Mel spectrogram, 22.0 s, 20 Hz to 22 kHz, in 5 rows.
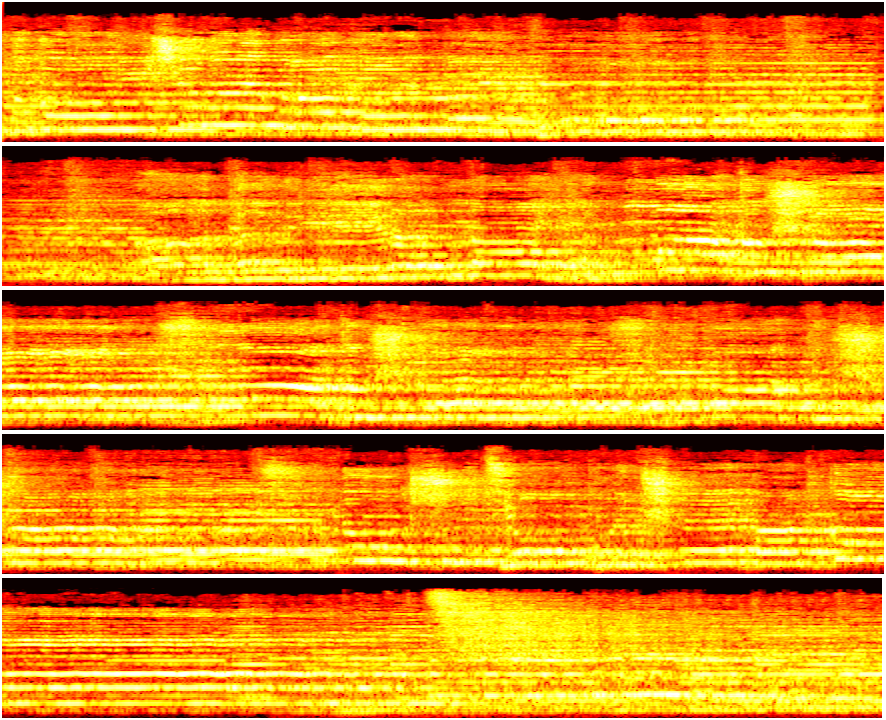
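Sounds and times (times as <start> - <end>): children's choir singing: 8.0 - 16.5, 18.8 - 22.0.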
